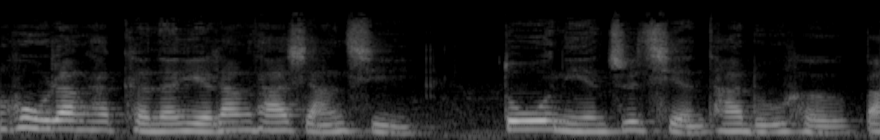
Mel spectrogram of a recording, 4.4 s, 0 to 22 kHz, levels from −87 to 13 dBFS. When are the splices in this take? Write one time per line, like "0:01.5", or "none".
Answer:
none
